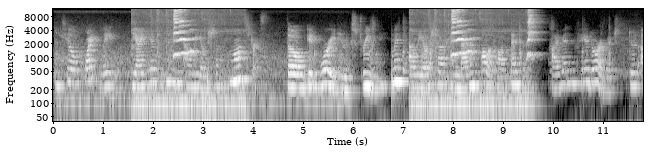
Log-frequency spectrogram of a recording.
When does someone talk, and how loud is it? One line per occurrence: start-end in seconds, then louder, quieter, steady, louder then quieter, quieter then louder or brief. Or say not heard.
0.0-11.7 louder then quieter.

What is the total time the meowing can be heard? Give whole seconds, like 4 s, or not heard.
5 s.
